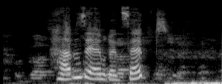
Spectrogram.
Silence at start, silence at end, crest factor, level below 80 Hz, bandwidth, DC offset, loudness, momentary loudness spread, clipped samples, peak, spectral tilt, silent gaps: 0.3 s; 0 s; 12 dB; -24 dBFS; 16 kHz; under 0.1%; -19 LUFS; 16 LU; under 0.1%; -6 dBFS; -4.5 dB/octave; none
